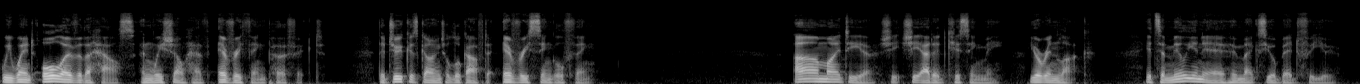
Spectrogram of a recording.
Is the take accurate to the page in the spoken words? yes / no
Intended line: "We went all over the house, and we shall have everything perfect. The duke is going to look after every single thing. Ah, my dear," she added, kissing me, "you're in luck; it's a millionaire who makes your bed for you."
no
